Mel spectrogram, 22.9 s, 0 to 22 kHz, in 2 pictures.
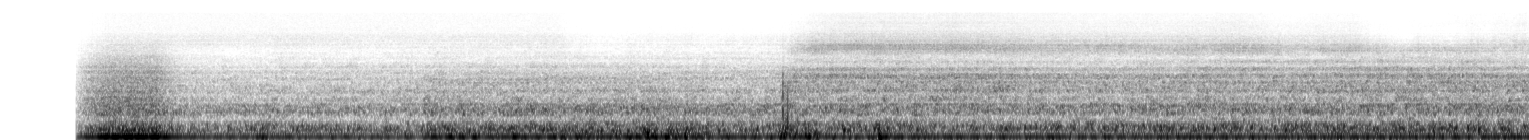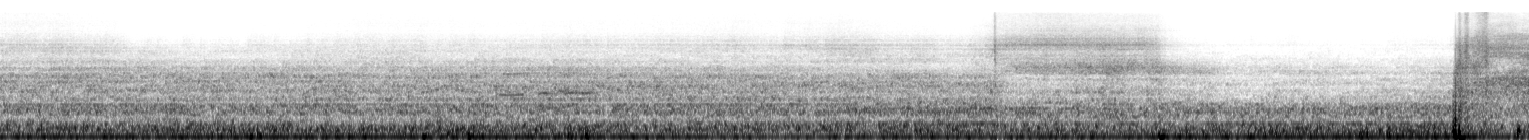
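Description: Diesel passenger train standing with its engine idling: a steady low rumble. A short hiss comes in about 19 seconds in, and there is a sharp knock near the end.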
